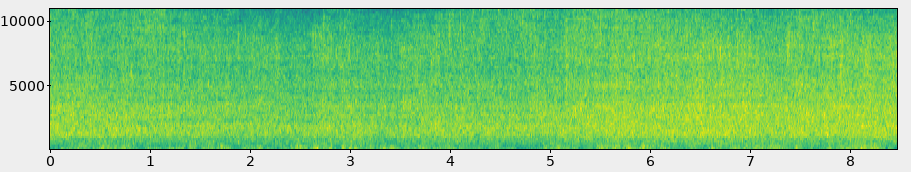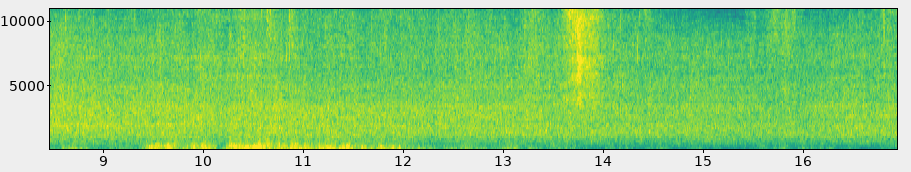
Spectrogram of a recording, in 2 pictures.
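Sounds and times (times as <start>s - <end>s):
wind buffeting the microphone: 0.1s - 16.9s
sea waves washing on shore: 9.0s - 16.9s.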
